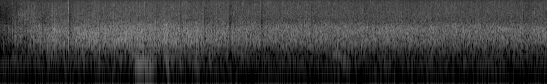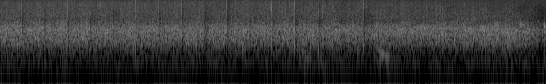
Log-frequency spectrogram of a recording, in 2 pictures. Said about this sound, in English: will you stand and let's clap you.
